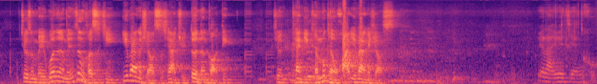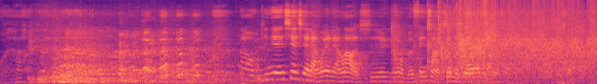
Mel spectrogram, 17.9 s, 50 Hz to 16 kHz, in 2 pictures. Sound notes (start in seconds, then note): 5.8 laughter; 8.1 Mandarin; 9.3 laughter; 14.8 audience clapping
